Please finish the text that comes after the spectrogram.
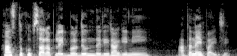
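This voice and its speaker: A man's voice: high voice, steady tone, fast talker, fairly bright tone. A man voicing a dutiful, fussing young married son in a family cartoon, with a Vidarbha Marathi accent. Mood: mildly nagging. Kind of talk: amateur family cartoon voice acting.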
